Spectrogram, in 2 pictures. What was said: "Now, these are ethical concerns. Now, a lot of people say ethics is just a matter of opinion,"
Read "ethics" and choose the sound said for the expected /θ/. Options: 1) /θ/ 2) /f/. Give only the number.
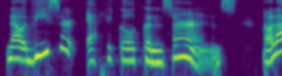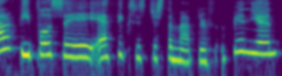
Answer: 1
